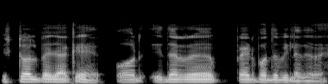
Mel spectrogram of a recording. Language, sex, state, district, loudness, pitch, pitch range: Hindi, male, Rajasthan, Jaipur, -17 LUFS, 115 Hz, 105-115 Hz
